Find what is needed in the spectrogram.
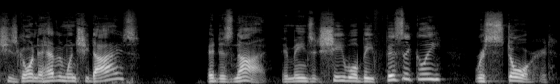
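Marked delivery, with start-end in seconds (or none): none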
